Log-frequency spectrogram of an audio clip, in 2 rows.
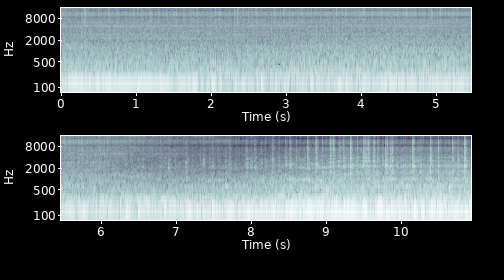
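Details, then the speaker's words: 1956 Dodge C3-H6 1.5-ton truck, first start in 20+ years, fed gas into the carburetor bowl, solenoid jumped because the key won't signal it: old six idles low and even, smooth beat, no knocks or misses; sounds pretty good. "But man, that worked better than I thought it would. Not bad. Turn this off. She doesn't sound too terrible either. Sounds pretty good."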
